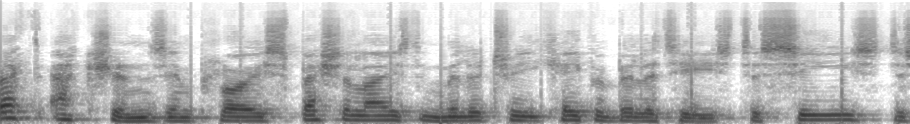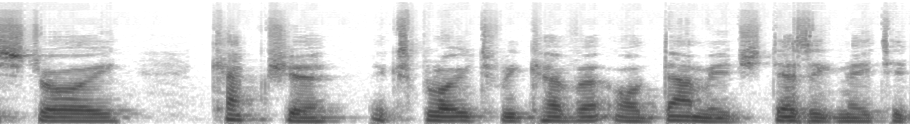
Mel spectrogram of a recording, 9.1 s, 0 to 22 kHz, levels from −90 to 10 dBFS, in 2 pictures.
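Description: From start to finish the speech has a rough, grainy, noise-textured quality, yet the spectrum still extends to about 20.2 kHz, so it is not muffled. This is likely Opus compression in its CELT mode at a rate around 16 kbps, filling starved bands with noise rather than leaving MP3-style swirling gaps.

From 0.95 to 4.21 s, regular ticks recur every 0.25 s, about fifteen in all. Each is a gap of roughly 2 ms of silence, where periodic USB or driver dropouts briefly interrupt the stream. The strict even spacing sets them apart from random clicks or codec grit.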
